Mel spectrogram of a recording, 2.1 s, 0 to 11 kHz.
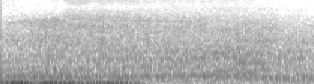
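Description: A BMW Group 5 race car's engine drones steadily on track at Hockenheim, a sustained mid-distance engine note with a faint rising pitch and no talk.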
